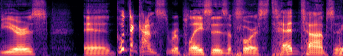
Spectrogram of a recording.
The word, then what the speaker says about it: Gutekunst: That's a good pronunciation. – Gutekunst.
